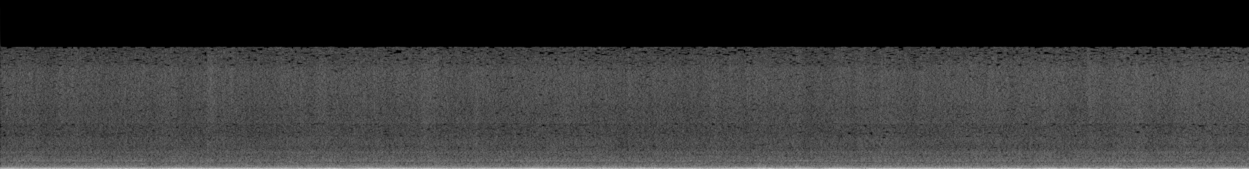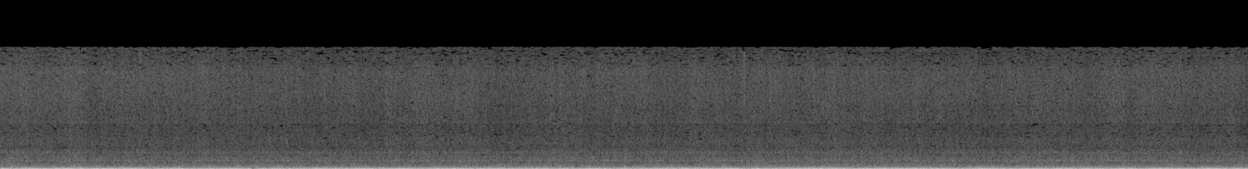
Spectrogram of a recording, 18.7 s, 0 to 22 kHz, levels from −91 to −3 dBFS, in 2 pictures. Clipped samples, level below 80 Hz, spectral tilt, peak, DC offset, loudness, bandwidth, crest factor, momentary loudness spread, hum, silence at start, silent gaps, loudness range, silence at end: under 0.1%; -32 dBFS; -5.5 dB/octave; -14 dBFS; under 0.1%; -33 LUFS; 16 kHz; 14 dB; 2 LU; none; 0 s; none; 1 LU; 0 s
